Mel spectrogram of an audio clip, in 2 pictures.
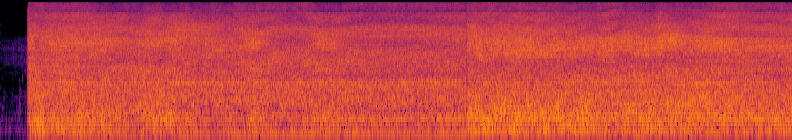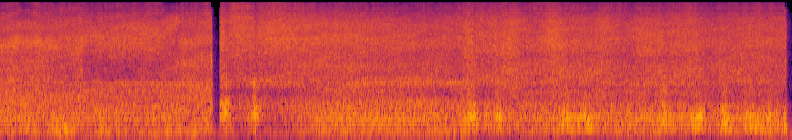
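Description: A pressure washer blasting tar off a large Ford truck during mobile detailing, giving a loud, continuous hissing spray that shifts intensity midway, with a sharp knock near the end.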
